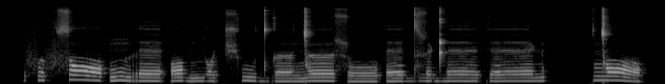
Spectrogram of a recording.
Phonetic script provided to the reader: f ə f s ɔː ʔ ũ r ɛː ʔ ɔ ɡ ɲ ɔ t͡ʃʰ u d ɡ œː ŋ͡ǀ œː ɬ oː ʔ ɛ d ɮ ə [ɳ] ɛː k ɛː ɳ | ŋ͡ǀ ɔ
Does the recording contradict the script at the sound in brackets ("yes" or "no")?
yes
